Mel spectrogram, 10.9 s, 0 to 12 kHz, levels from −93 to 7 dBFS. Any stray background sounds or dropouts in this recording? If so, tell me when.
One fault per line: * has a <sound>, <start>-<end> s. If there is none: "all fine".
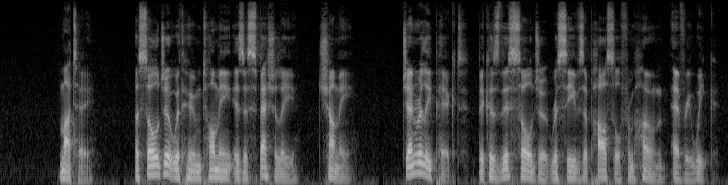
all fine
